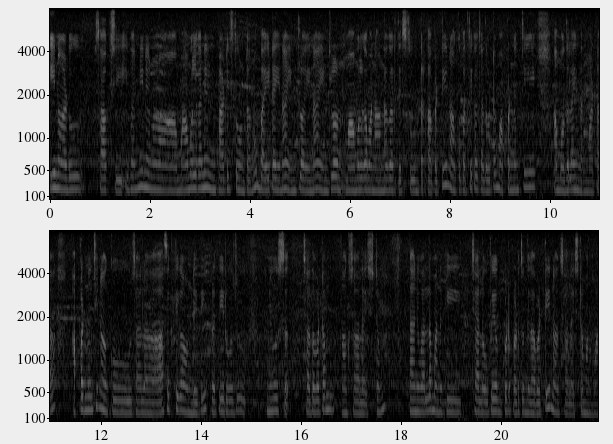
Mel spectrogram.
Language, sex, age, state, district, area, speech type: Telugu, female, 30-45, Andhra Pradesh, Nellore, urban, spontaneous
